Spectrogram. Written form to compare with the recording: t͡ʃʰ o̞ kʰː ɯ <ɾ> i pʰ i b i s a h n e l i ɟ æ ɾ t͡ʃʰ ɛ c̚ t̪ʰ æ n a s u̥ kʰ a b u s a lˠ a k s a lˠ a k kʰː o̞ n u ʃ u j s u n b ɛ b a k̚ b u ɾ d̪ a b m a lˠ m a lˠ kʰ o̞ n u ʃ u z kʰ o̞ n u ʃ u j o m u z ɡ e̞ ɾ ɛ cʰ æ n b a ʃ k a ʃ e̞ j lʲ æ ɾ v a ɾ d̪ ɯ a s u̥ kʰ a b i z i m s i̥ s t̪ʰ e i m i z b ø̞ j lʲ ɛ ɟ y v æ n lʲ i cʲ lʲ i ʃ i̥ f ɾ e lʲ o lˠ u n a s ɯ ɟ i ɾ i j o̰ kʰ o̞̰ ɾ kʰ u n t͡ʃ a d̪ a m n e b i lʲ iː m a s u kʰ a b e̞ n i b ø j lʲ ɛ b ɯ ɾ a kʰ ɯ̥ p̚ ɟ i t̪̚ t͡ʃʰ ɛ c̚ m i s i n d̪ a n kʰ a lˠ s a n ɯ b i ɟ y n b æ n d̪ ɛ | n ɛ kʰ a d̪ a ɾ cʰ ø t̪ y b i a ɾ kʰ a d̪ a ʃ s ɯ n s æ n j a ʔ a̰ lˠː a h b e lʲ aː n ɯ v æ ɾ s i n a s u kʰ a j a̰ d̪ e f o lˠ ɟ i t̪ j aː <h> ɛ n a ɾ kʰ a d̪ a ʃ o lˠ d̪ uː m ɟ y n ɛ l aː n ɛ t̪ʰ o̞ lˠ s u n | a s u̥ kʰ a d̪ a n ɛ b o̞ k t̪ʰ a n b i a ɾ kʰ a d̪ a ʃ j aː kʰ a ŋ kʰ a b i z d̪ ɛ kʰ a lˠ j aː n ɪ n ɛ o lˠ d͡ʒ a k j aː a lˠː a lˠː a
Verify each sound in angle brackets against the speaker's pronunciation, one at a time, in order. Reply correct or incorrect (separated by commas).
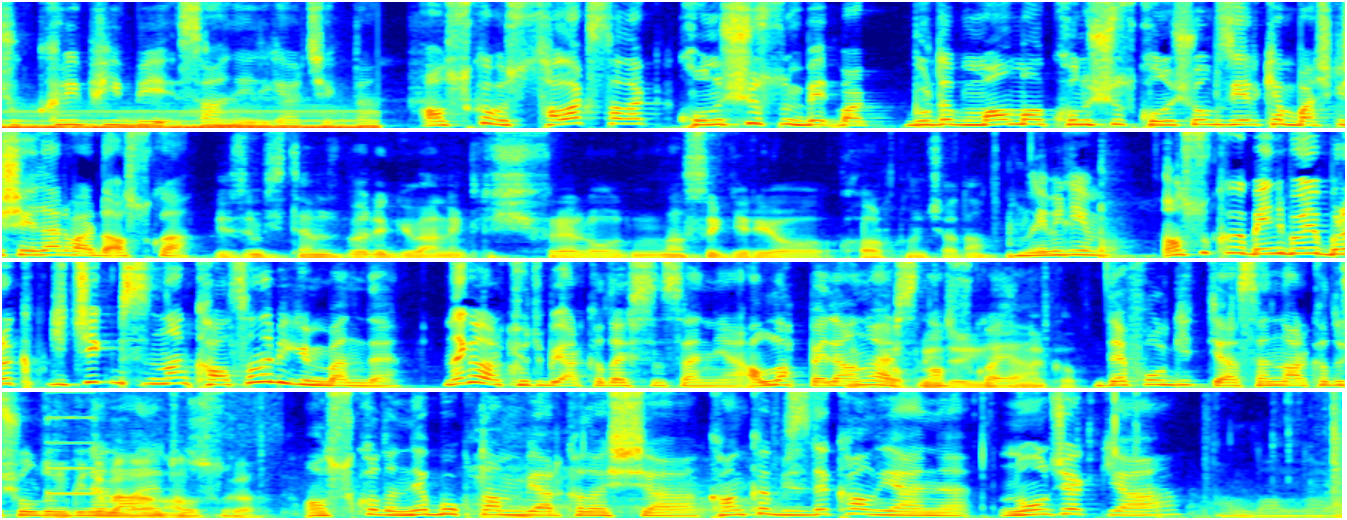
correct, incorrect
